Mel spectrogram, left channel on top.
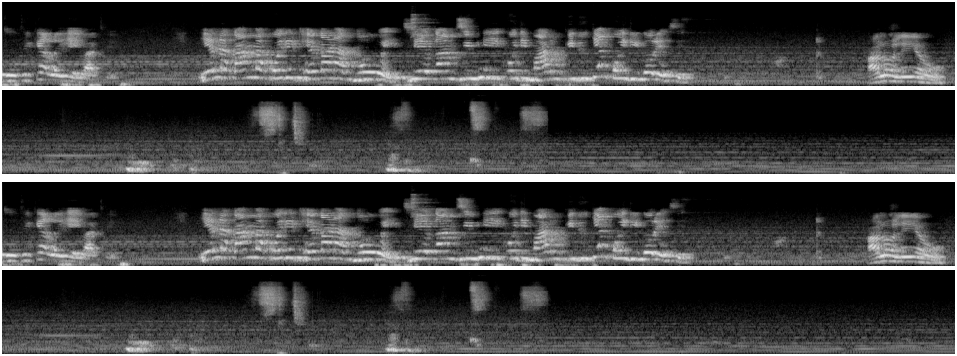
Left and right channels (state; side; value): normal; both; correlation 0.88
